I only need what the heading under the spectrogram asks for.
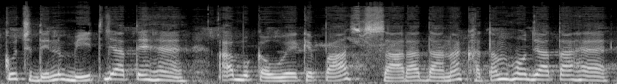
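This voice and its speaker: A woman's voice: mid-range voice, slow, darkish tone, a little hiss or hum. A woman narrating a scripted children's cartoon story.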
